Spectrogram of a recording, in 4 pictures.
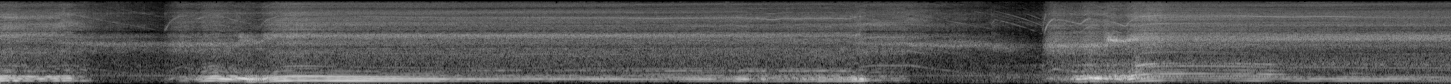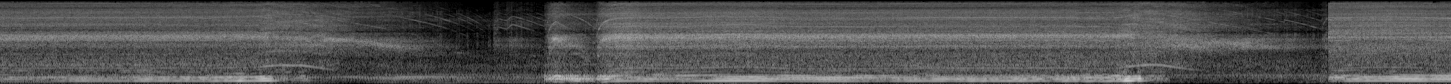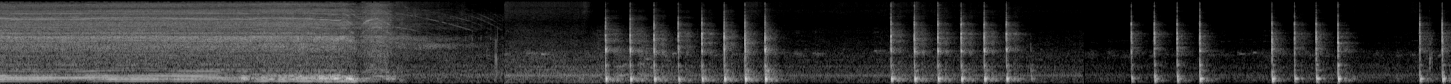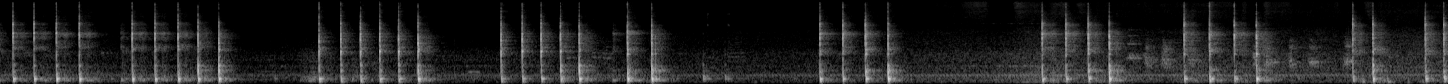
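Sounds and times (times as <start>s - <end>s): power tool motor running: 0.0s - 34.1s.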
